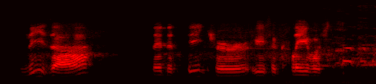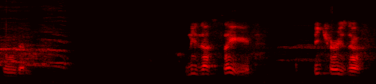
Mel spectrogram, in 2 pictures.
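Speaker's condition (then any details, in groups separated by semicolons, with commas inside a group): No condition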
